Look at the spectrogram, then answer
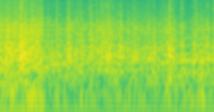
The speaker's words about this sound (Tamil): கொஞ்ச நாள் கழிஞ்சு மழைக்காலம் வந்துடுச்சு மழை பெய்யுது இல்லையா இப்போ உங்களுக்கு சவுண்டு கேட்குது இல்லையா இந்த மாதிரி மழை பெஞ்சுட்டு இருக்குது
